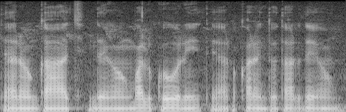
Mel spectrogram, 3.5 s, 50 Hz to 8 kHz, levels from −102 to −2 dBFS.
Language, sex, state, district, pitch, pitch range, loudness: Chakma, male, Tripura, Dhalai, 75 Hz, 75-80 Hz, -19 LUFS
